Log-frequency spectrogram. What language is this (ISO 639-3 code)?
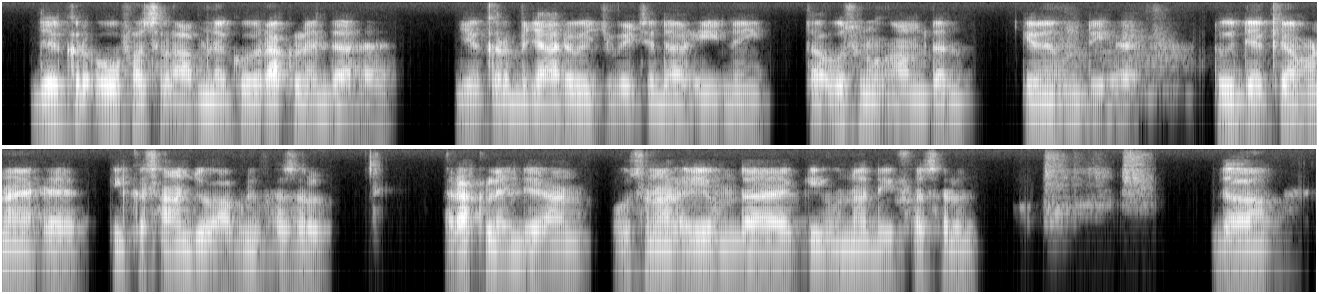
pan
